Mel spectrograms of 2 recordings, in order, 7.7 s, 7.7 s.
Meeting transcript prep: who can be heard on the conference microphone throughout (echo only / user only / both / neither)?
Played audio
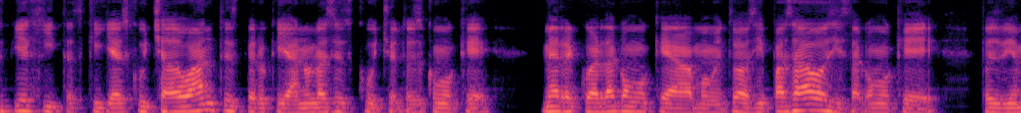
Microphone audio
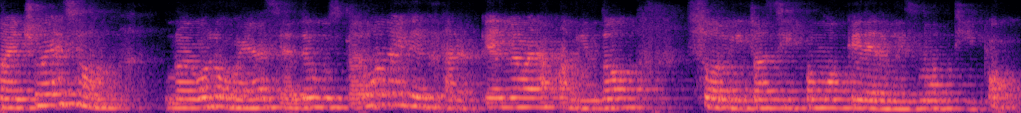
user only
